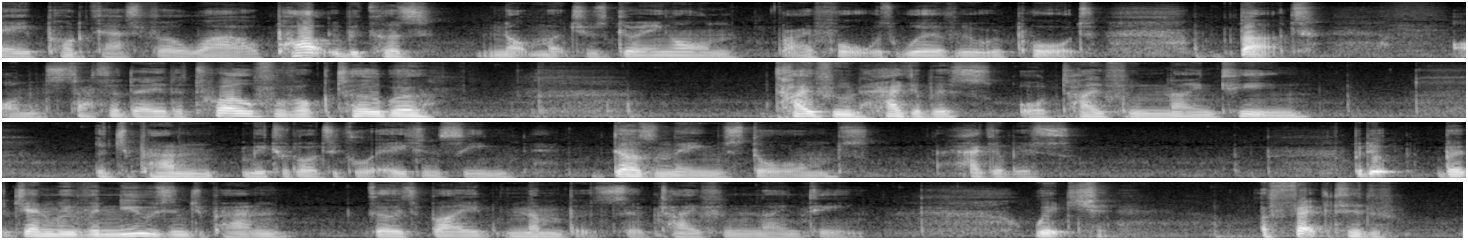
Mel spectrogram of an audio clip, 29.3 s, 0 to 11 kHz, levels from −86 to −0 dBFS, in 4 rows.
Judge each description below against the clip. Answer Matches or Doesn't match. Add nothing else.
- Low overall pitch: Matches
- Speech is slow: Matches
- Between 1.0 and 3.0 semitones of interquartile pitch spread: Doesn't match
